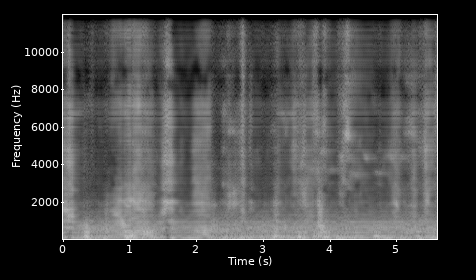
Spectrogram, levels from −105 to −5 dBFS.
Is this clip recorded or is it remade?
remade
